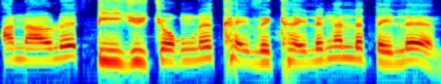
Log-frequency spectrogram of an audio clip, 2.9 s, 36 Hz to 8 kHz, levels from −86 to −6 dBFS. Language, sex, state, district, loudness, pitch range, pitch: Wancho, male, Arunachal Pradesh, Longding, -14 LUFS, 160-185 Hz, 170 Hz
